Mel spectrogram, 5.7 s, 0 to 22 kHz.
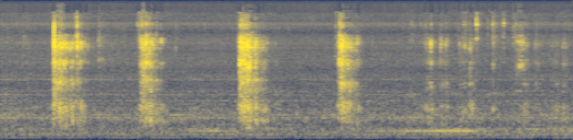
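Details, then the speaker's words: Toro TimeCutter SS 4225 zero-turn mower, idler pulley removed during drive belt replacement and spun by hand: rough, gritty rasps about once a second; worn idler pulley bearing, should be replaced. "sounds sounds bad I would replace it for sure this one sounds bad as well"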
